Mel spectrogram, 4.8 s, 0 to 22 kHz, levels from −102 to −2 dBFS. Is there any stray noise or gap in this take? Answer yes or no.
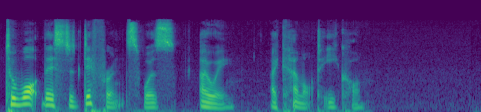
no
